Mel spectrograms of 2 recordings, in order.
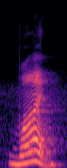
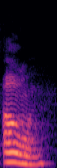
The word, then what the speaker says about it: one: In lesson 64, we learn how to spell the word one. Which sound is an exception in one? Well, this looks like it says own.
